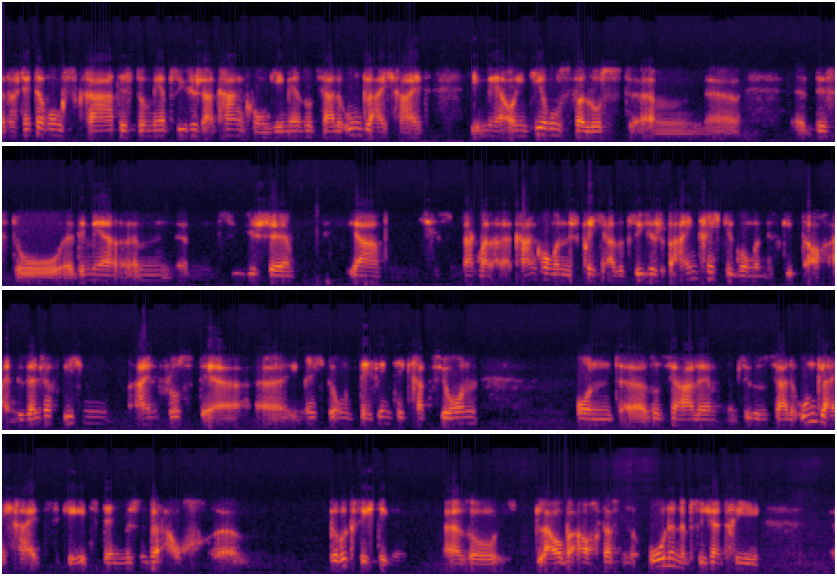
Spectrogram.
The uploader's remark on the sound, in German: Für die dürftige Tonqualität des Telefonates bitten wir um Verzeihung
